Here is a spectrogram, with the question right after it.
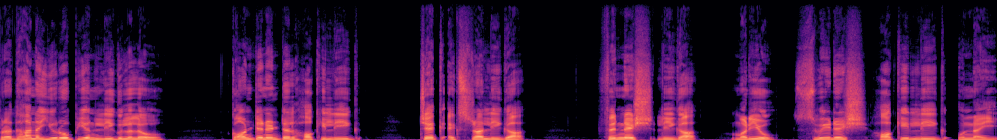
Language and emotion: Telugu, neutral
